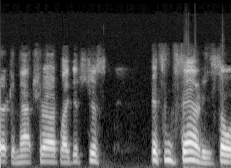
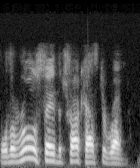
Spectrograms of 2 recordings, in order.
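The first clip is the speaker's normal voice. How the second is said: normal talking voice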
